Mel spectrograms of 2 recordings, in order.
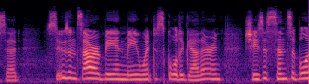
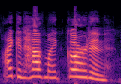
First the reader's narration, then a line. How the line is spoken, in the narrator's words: cried Mary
